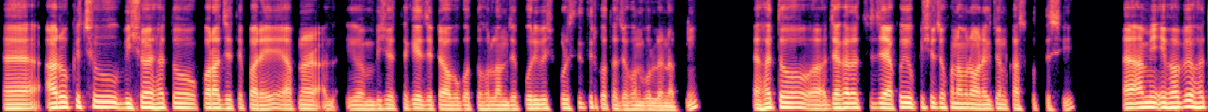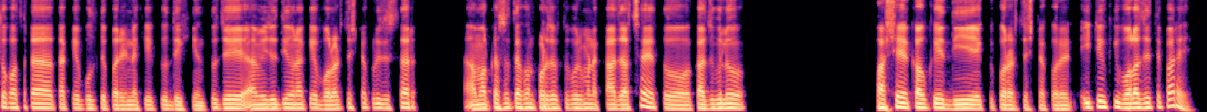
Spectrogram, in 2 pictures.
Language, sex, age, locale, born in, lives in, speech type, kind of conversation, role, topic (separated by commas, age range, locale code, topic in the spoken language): Bengali, male, 40-44, bn-BD, Bangladesh, Bangladesh, conversation, advice, user, কাজে না বলতে না পারায় আপনি কি অতিরিক্ত দায়িত্বের চাপে ভুগছেন?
